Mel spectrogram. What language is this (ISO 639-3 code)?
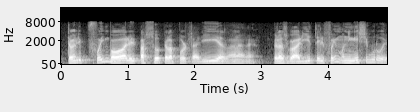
por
